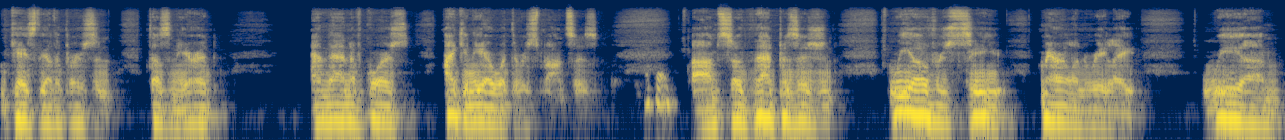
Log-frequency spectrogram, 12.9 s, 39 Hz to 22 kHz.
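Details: Tracheoesophageal speech from an adult man after total laryngectomy in February 2019, with a tracheoesophageal voice prosthesis (TEP) fitted in September 2019; he sometimes also uses an electrolarynx.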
